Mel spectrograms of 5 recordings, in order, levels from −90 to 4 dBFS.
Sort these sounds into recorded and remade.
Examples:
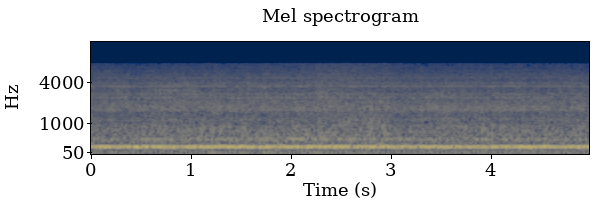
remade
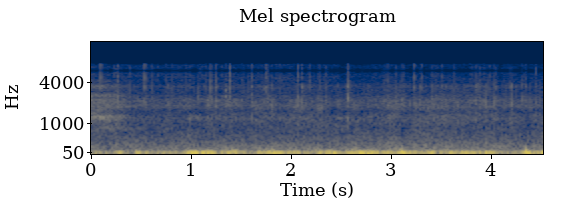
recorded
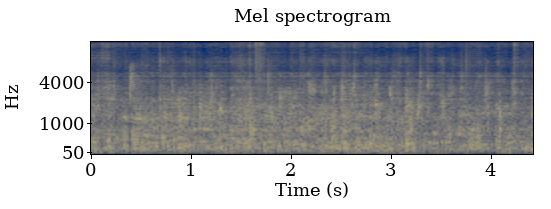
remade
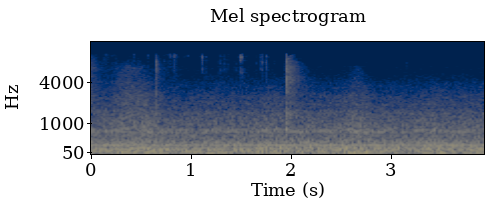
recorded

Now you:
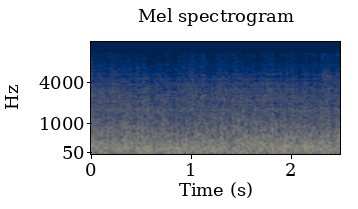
remade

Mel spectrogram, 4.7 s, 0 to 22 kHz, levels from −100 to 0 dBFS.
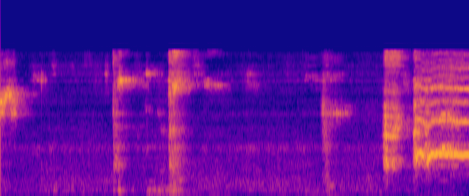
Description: remade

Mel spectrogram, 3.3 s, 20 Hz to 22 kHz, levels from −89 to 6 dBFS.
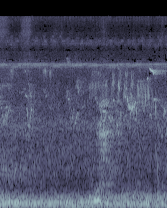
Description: recorded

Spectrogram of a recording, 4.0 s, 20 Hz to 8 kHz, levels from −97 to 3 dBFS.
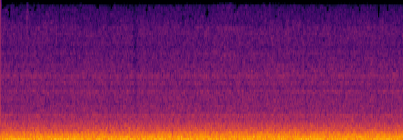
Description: recorded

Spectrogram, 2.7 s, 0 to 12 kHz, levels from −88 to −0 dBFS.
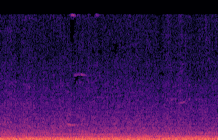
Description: recorded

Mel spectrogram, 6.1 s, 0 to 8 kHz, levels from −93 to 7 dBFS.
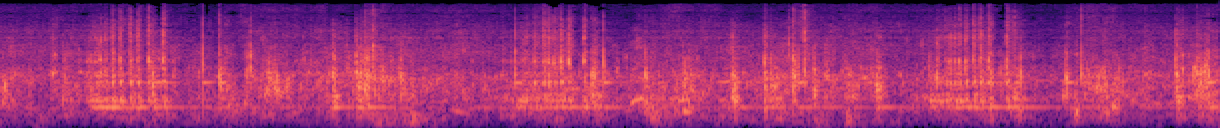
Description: remade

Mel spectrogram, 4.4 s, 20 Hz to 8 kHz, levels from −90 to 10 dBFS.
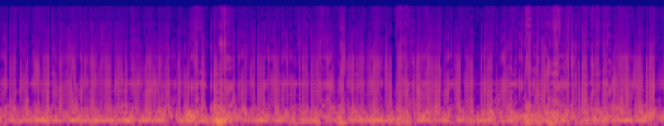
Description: remade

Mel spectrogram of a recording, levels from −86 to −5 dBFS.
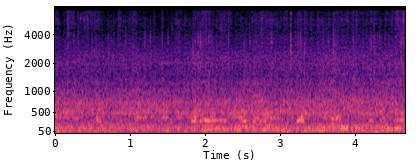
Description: recorded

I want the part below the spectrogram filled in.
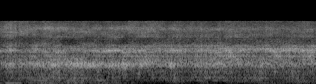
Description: remade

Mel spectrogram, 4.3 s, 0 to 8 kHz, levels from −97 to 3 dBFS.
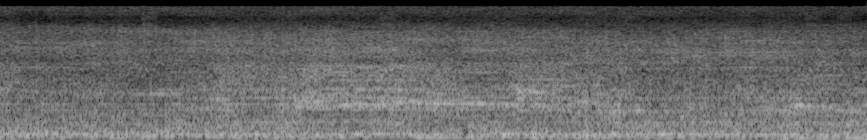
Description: remade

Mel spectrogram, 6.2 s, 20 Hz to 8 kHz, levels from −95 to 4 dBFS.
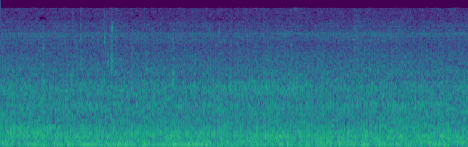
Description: remade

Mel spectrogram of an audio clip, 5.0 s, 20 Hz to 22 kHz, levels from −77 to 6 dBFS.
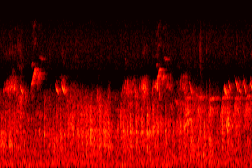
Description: recorded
